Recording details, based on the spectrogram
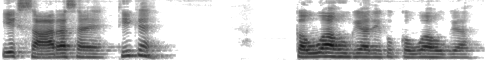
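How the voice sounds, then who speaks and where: A woman teacher giving a workbook lesson to young children, saying each word slowly and then repeating it for the class to echo. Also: lowish voice, fairly even intonation, a little mellow. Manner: talks children through writing tasks, often ending with "ठीक है". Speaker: primary school teacher.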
